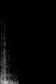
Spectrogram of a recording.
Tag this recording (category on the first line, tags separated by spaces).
Sound effects > Objects / House appliances
bucket clang clatter cleaning container drop fill foley garden handle hollow household kitchen lid liquid metal object pail plastic pour scoop shake slam spill tip tool water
